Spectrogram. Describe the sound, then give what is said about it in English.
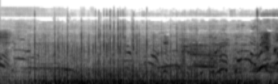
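A SpaceX rocket booster launch roars with a loud, steady, rumbling blast that fills the whole clip, and faint cheering voices rise and fall above the continuous thunder. “It was loud. It was also a success.”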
